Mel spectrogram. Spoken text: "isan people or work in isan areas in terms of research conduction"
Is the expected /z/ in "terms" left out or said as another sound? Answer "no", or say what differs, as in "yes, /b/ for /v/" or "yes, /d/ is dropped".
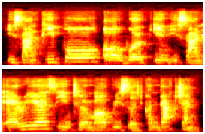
yes, /z/ is dropped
